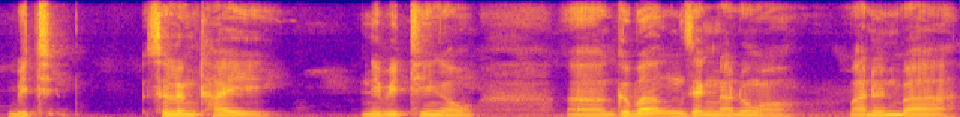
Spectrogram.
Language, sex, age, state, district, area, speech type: Bodo, male, 30-45, Assam, Udalguri, urban, spontaneous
